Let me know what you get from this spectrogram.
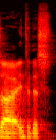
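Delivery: normal talking voice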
